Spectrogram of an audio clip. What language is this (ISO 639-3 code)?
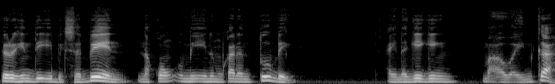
fil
